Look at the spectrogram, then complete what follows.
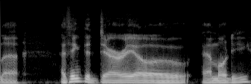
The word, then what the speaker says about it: Amodei: I think the Dario Amodei, how do you pronounce Dario's name?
